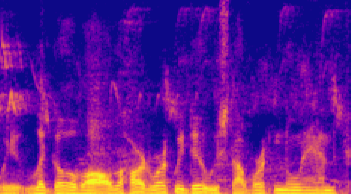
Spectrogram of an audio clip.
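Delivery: usual speaking voice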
